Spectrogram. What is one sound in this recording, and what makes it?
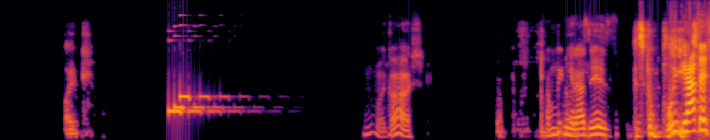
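A young woman speaks with animation into a microphone, close by.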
